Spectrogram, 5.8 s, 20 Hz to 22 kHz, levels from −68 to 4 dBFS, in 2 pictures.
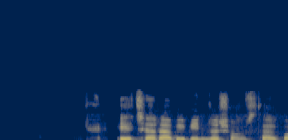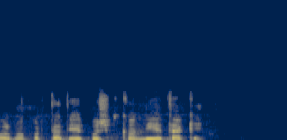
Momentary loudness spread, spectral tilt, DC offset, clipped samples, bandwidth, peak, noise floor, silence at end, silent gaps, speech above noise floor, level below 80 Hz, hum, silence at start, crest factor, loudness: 12 LU; -4.5 dB/octave; under 0.1%; under 0.1%; 8.2 kHz; -2 dBFS; -77 dBFS; 0.85 s; none; 55 dB; -52 dBFS; none; 0.9 s; 20 dB; -21 LUFS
